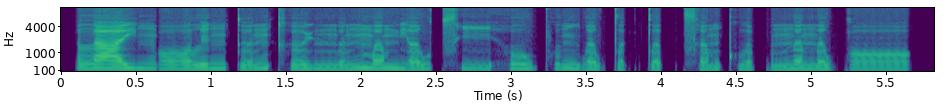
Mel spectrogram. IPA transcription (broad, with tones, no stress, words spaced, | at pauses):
laː˧j ŋɔː˨lɪ˧ŋ t̪ɵ˨˥nkʰɵ˨ɥ n̪ɵ˨˥nmɐ˧mjɐ˨˥w t͡sʰiː˨˩ho˧w pʰʊ˧ŋwɐ˨˩wt̪ɐ˨k̚ t̪ɐ˨˥t̚t͡sʰɐ˨˥mkʷʰœː˨p̚ ɵ˨˥nɐ˧nɐ˥wkɔː˧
